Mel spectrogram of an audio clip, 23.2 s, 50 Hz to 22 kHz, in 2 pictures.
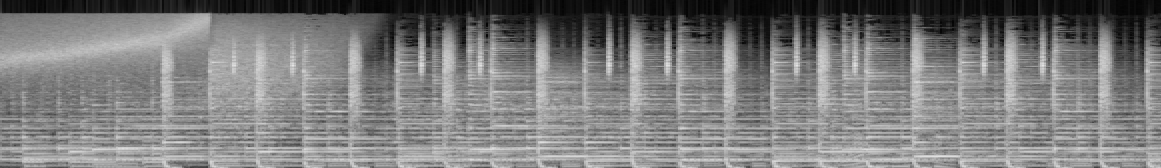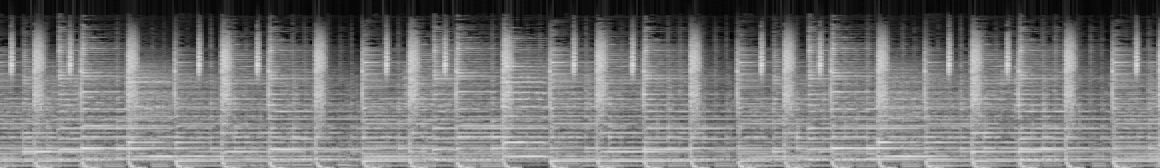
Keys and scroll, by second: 1.3 ctrl+z, 4.4 f.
